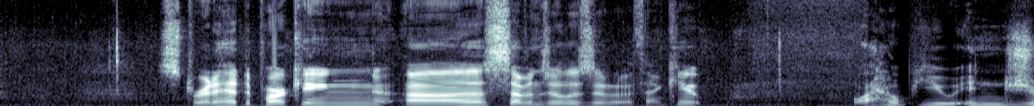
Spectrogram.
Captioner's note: me on radio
